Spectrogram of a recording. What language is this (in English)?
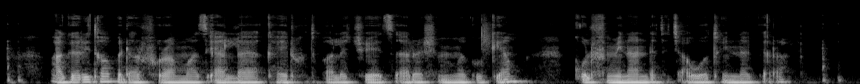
Amharic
